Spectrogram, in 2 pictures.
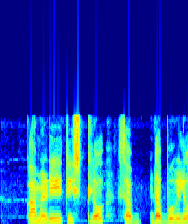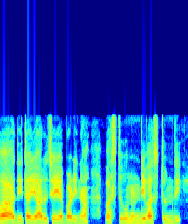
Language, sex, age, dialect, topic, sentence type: Telugu, female, 36-40, Telangana, banking, statement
